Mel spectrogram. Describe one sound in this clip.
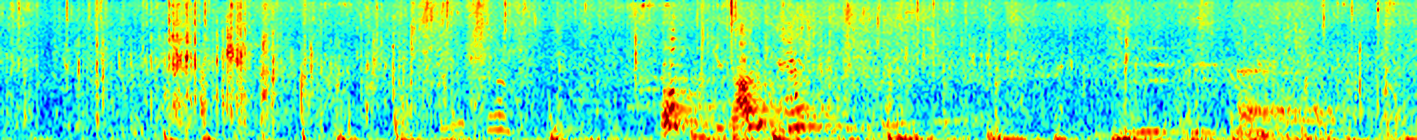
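Footsteps thump on wooden steps.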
